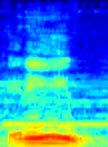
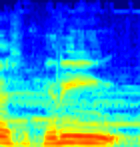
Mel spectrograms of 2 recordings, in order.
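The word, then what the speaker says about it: ह्रीं: ठीक, एक मंत्र ह्रीम, ऐसे लिखते हैं इसको अंग्रेजी में, HRIM, ह्रीम, ठीक है ना, हृदय ह्रीम, ह्रीम ह्रीम ह्रीम, इस तरीके से उसका उच्चारण कीजिए, काम पर जुट जाइए, लाभ होगा।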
